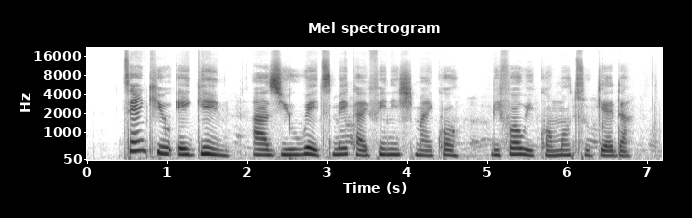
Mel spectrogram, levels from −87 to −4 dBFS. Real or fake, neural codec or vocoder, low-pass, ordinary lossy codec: fake; autoencoder, 48 kHz, 128 numbers a frame, DAC-VAE, trained on Japanese speech; none; none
